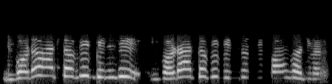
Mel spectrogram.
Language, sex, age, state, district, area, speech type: Odia, female, 18-30, Odisha, Koraput, urban, conversation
